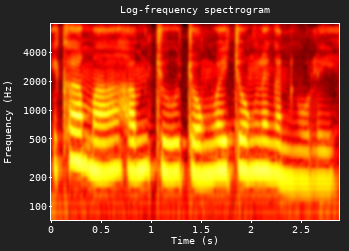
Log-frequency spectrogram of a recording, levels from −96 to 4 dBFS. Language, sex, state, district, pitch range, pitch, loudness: Wancho, female, Arunachal Pradesh, Longding, 220-245 Hz, 235 Hz, -17 LUFS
